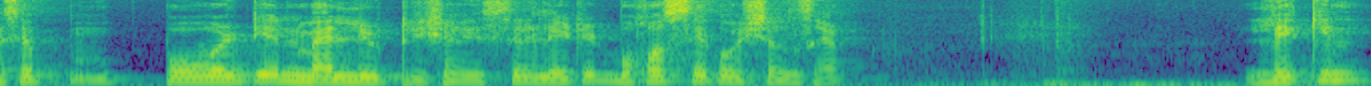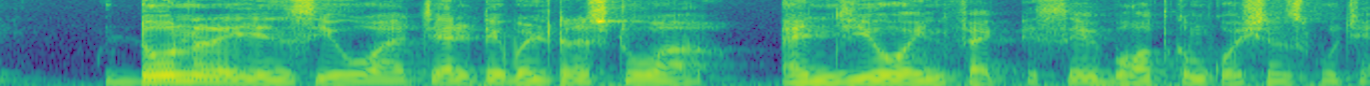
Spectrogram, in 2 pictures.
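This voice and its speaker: A middle-aged man with an Indian accent, lecturing on exam questions and slowing down to read each question out. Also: a little high, dark tone. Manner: explanatory, slows down to read English question text. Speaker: exam coaching teacher.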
